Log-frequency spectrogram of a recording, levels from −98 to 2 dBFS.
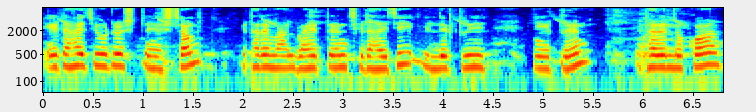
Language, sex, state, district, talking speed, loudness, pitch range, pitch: Odia, female, Odisha, Khordha, 130 wpm, -17 LUFS, 225-255 Hz, 240 Hz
